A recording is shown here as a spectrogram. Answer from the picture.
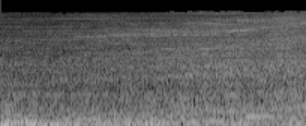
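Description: A dramatic soundtrack effect: a whooshing swell loudest right at the start, settling into a steady rumbling rush.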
